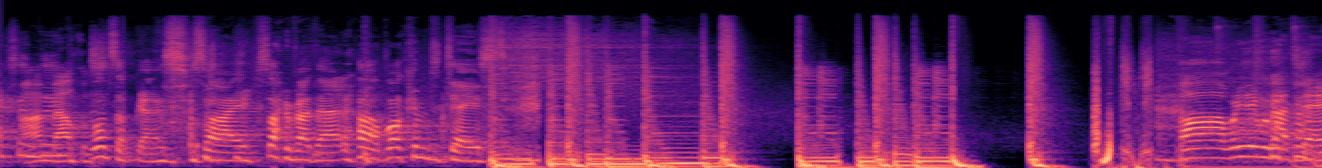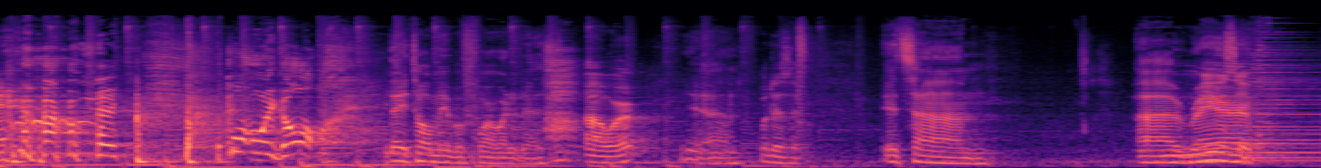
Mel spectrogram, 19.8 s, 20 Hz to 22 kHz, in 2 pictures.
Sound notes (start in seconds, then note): 3.6 funky music; 9.4 both laugh; 14.0 gasps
